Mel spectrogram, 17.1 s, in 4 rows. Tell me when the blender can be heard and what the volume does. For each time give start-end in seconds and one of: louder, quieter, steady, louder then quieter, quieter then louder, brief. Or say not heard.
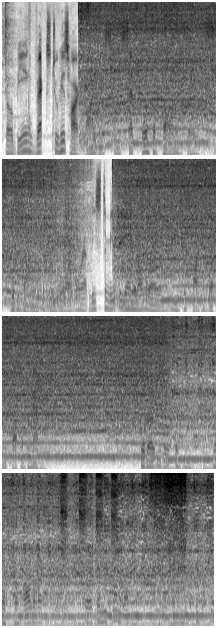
0.0-17.0 steady.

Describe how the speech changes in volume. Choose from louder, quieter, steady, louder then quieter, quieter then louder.
quieter.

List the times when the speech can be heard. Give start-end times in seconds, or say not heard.
0.1-9.5, 11.3-17.0.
